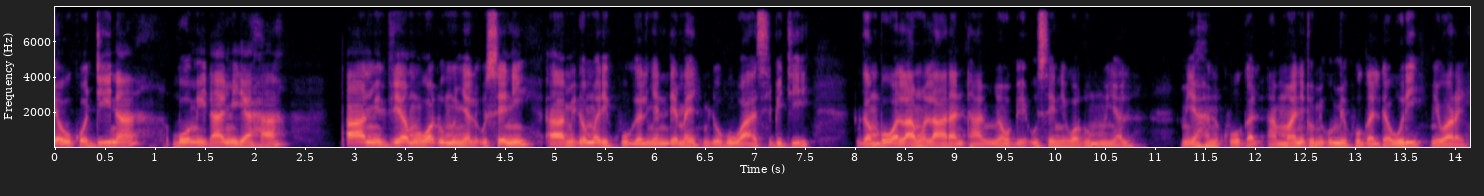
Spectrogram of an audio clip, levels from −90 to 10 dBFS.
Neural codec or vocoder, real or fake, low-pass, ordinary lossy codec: codec, 16 kHz, 4 kbps, FunCodec, trained on Chinese and English, 50 frames a second; fake; none; none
